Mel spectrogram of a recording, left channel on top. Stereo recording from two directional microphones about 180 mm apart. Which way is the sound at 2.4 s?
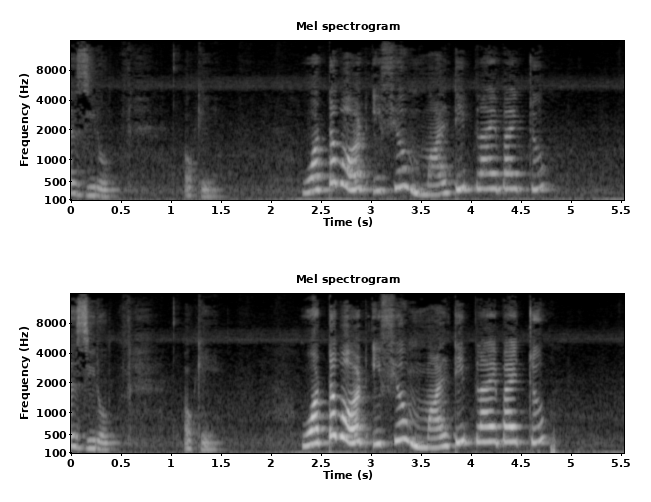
65° right (ahead or behind).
